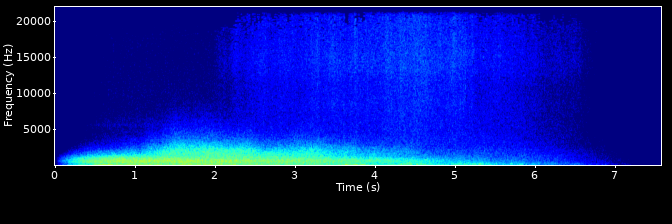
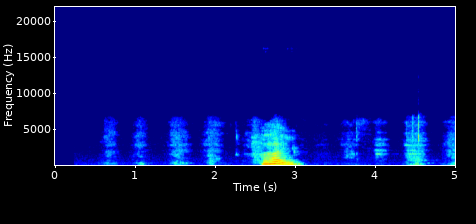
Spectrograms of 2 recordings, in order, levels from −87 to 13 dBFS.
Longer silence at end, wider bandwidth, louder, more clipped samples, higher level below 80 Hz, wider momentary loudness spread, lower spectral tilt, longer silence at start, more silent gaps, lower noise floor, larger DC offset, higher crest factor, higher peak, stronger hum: second, 0 s vs 0.4 s; first, over 20 kHz vs 7.2 kHz; second, -33 LUFS vs -19 LUFS; neither; first, -40 dBFS vs -76 dBFS; second, 18 LU vs 25 LU; about the same, -6 dB/octave vs -5 dB/octave; second, 0 s vs 2.5 s; neither; first, -83 dBFS vs -66 dBFS; neither; second, 16 dB vs 24 dB; second, -16 dBFS vs -4 dBFS; neither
